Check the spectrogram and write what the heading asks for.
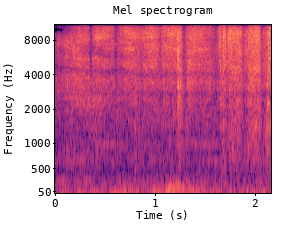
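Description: A hand rubbing a pad along the painted metal frame of a security door, a soft uneven scrubbing, with some wind rumble on the microphone.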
